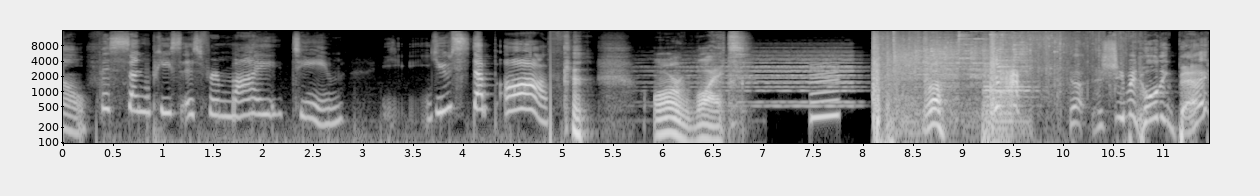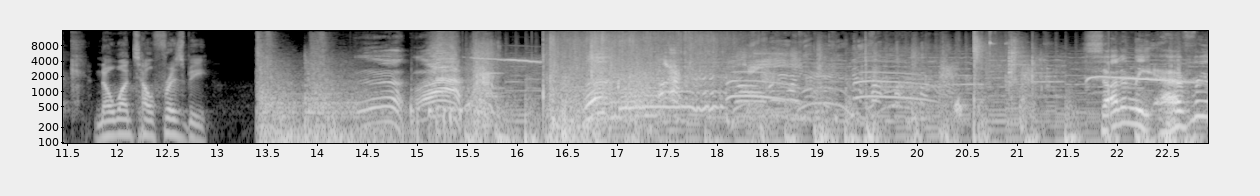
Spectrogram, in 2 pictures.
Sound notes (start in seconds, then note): 9.1 Telescope yelps; 9.5 rumbling, cracking ice; 14.6 Telescope yells; 18.3 Team 1 cheering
